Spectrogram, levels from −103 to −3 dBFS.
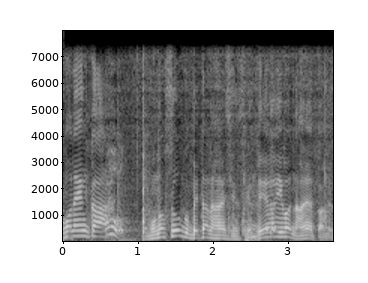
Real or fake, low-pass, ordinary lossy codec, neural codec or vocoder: fake; 7.2 kHz; none; autoencoder, 48 kHz, 128 numbers a frame, DAC-VAE, trained on Japanese speech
